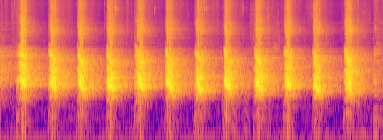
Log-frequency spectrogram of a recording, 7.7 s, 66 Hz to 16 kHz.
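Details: A Boerboel bitch barking in agitation during Schutzhund protection work before the escape bite, a steady run of twelve loud, harsh barks evenly spaced roughly every 0.6 seconds.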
